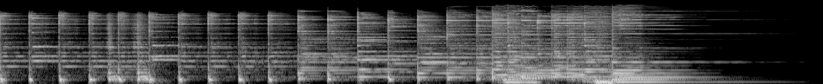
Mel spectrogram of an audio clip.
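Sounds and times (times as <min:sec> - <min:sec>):
joyful music: 0:00.0 - 0:07.8.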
